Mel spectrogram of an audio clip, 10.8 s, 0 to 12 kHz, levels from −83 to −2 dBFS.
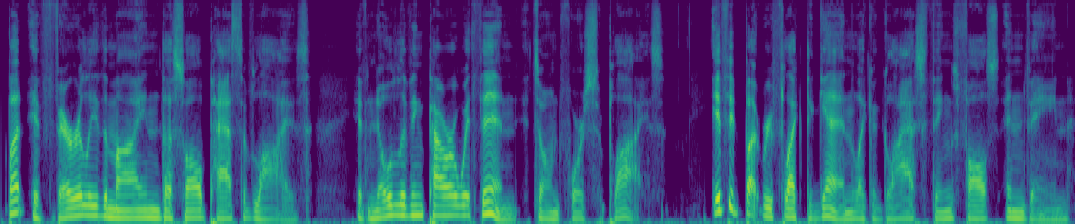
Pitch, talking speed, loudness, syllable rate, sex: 110 Hz, 165 wpm, -21 LUFS, 4.4 syllables/s, male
